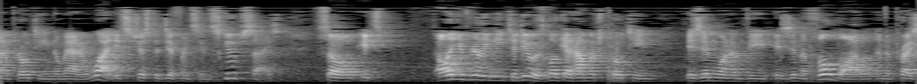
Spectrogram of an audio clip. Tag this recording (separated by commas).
Speech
